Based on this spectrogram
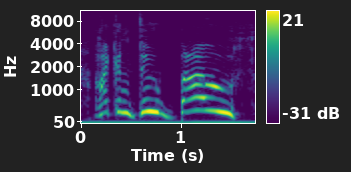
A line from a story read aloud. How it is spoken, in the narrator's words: Masklin shouted after her, at the same time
